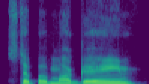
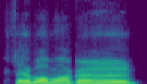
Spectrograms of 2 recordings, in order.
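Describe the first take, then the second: First: Said in the usual way. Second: Slow, louder hyped repeat. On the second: Shown as a demonstration. Talking to the camera, pumping himself up, slow and loud. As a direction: hype yourself up, slow and loud.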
